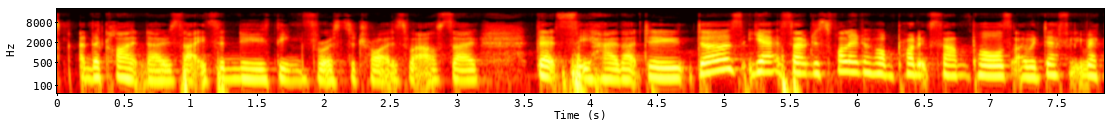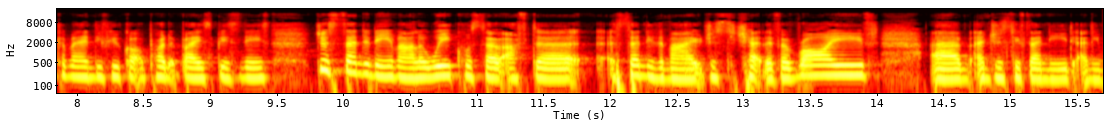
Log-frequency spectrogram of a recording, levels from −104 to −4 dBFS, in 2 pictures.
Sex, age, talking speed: female, 30-49, 245 wpm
